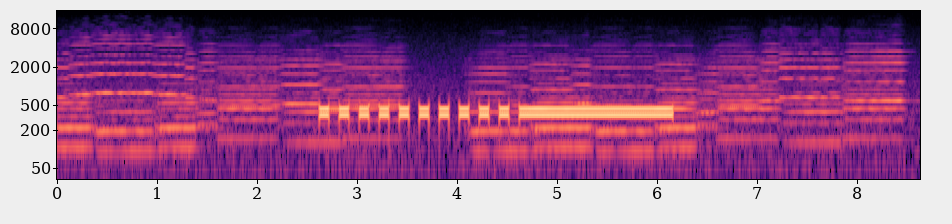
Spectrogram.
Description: Telephone call progress tone (North American plan), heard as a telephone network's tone, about 350, 440 Hz, 0.1 s on and 0.1 s off. Stutter dial tone.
